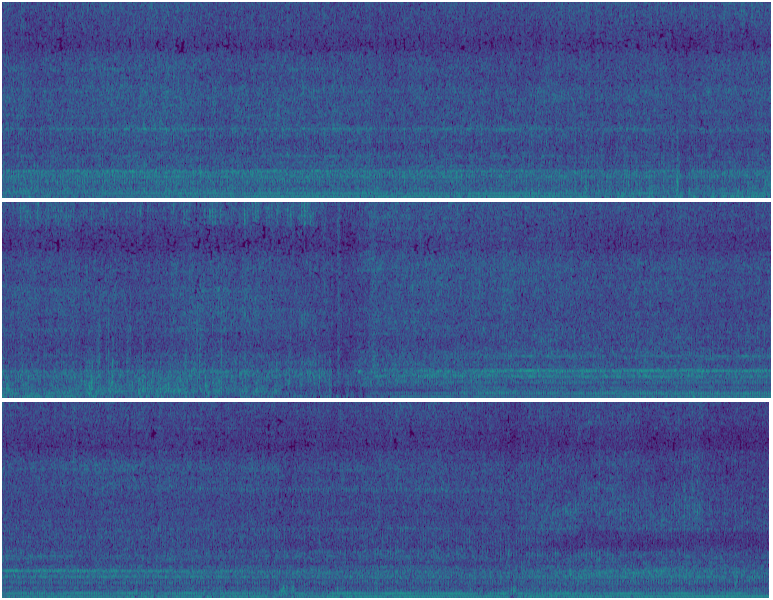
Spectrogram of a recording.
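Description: Motorcycle engine running steadily while riding along, its note dipping briefly about halfway through and then steadying again.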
